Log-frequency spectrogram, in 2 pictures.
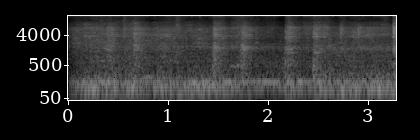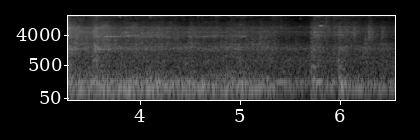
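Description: KTM tram running along the line, heard from inside the car: a steady low rumble from the running gear with irregular knocks and clatter as the wheels pass over the track.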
